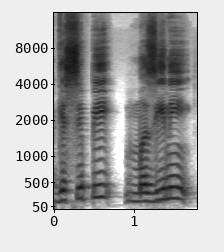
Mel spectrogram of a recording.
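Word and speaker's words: Giuseppe Mazzini: Year old Italian named, अब देखिए इसको कई तरीके से प्रोनाउंस किया जा सकता है, गिस्सिप्पी मजीनी, अगर इसको प्रोनाउंस करें तो क्लोज रहेगा सबसे ज्यादा इटालियन प्रोनाउंसिएशन के। ठीक है, सो इंग्लिश में गिजेप मजीनी भी कह जाते हैं, लेकिन बट we will pronounce it एट गिजेपे मजीनी, it sounds cool, right.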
